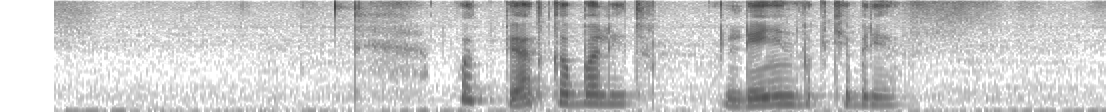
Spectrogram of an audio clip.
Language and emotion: Russian, neutral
